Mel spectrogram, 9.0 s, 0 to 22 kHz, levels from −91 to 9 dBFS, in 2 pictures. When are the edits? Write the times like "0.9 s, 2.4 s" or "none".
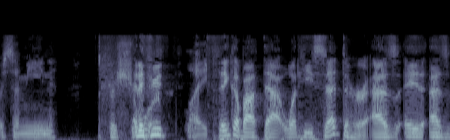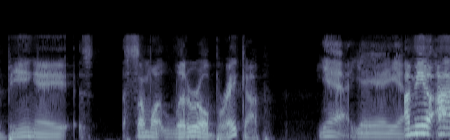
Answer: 2.1 s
